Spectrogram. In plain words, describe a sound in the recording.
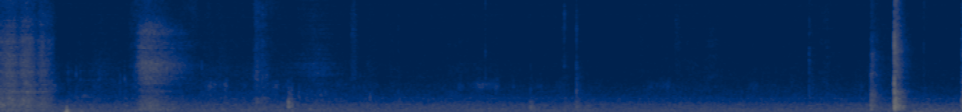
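Game pieces click and tap on a table.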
